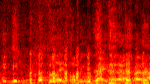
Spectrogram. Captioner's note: laughing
